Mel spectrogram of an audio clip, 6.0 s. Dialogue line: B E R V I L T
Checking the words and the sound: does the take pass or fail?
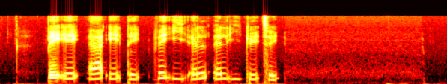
fail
